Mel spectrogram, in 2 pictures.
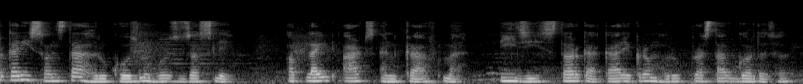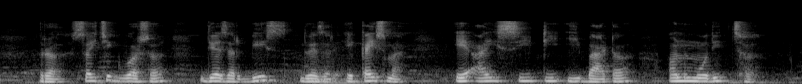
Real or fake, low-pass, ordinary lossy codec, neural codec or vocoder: real; none; none; none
